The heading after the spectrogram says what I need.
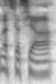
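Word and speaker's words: Nastassja: Bonjour Nastasia. Bonjour. Je prononce bien votre prénom?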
